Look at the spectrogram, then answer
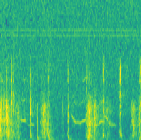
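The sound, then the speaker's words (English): Pony hooves clip-clopping in a steady, unhurried rhythm, a string of distinct knocking steps at moderate volume with faint background noise and no clear talking. “Slide off that pony.”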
